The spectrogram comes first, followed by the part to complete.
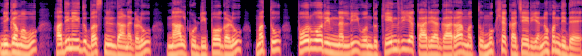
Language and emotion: Kannada, neutral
